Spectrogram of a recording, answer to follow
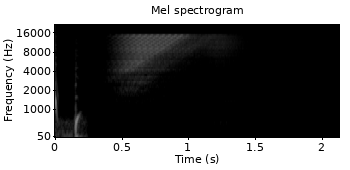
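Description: Sound effects for an animated news end card: a quick pitched bloop right at the start, then a rising whoosh that lasts about a second and fades away.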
